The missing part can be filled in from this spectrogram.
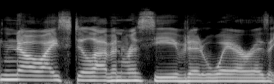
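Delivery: very flat, low, toneless monotone. Retelling a talk show guest's repeated complaint: Gabby Windey monotone voice. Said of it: "in very Gabby monotone way".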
